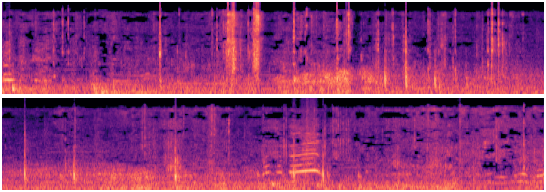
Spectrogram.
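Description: Rough handling noise from a phone being moved and rubbed, with scattered knocks and scrapes, over the low rumble of a vehicle. Muffled voices in the background, and a short wavering cry about eight and a half seconds in.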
